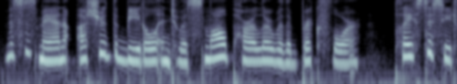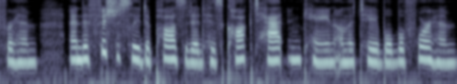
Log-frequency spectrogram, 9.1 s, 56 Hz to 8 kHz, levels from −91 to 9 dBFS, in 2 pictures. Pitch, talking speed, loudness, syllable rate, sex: 230 Hz, 205 wpm, -20 LUFS, 5.7 syllables/s, female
